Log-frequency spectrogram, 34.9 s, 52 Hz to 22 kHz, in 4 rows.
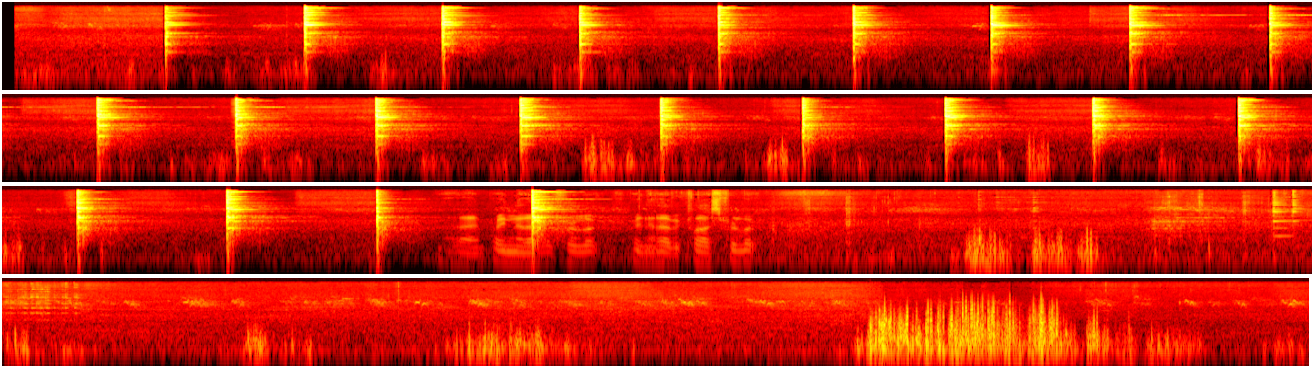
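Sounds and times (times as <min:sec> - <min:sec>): hammer clanging on steel disc: 0:01.1 - 0:18.4, 0:19.0 - 0:21.6, 0:25.1 - 0:26.8.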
